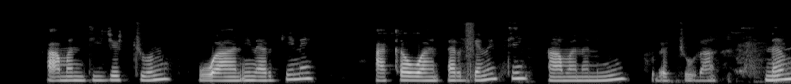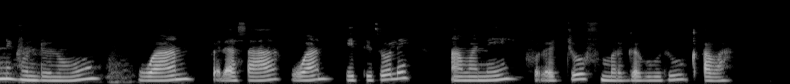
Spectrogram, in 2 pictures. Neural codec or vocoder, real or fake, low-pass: none; real; 7.2 kHz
